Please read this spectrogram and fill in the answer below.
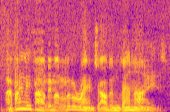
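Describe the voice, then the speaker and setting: A man's voice: fairly high pitch, very animated, quick pace. A man speaking as a producer in a scripted 1930s radio promotion, formal and salesman-like with elaborate phrasing. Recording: dull lo-fi 1930s radio transcription.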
